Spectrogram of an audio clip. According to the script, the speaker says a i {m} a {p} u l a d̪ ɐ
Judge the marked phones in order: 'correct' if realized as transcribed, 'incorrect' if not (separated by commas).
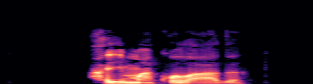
correct, incorrect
